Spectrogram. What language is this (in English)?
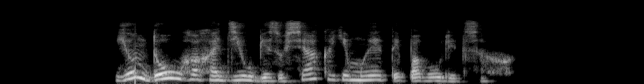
Belarusian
